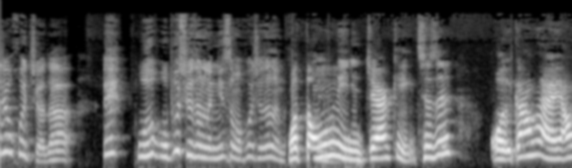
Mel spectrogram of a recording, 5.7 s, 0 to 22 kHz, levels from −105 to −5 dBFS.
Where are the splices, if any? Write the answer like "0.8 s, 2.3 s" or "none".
1.3 s, 2.8 s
